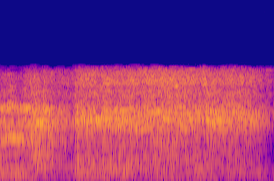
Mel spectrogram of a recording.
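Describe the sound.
Car tires skid with a loud, sustained screech as the car, going slightly over the speed limit, suddenly turns a corner sharply. The harsh noise holds steady for about three seconds, with a brief dip early on.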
